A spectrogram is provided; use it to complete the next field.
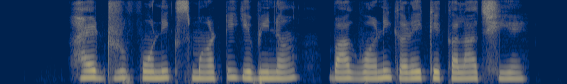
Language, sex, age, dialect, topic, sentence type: Maithili, female, 18-24, Eastern / Thethi, agriculture, statement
